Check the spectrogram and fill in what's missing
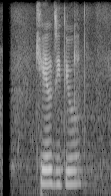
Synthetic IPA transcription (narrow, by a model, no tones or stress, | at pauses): kʰeld͡zit̪jo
